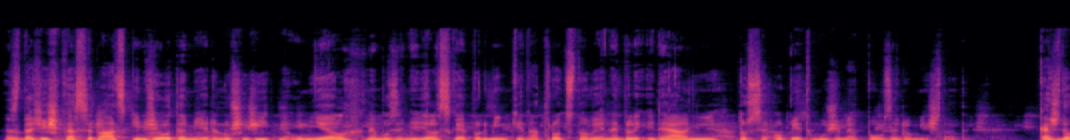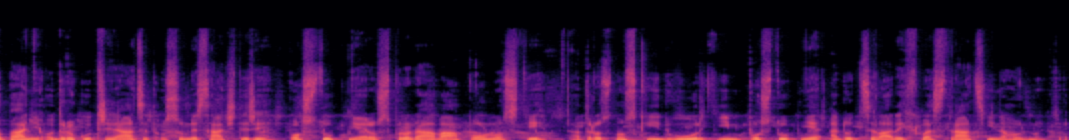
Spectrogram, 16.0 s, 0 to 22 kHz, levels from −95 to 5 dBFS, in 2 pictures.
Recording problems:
echo of what is said; faint; throughout; 350 ms later, 20 dB below the speech

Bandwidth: 17.5 kHz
